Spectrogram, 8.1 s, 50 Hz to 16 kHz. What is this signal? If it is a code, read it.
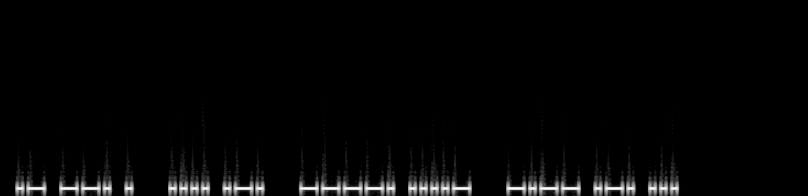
Morse code, heard as a keyed tone, about 22 wpm, 700 Hz. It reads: AGE HR 94 YRS
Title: Practice QSO - Exchange 3 - More Info - 22wpm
